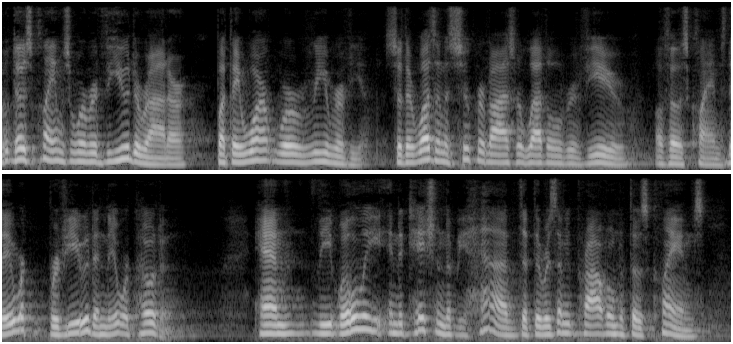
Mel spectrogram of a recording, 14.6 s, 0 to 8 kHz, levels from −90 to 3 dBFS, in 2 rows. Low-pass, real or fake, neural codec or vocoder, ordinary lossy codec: 7.2 kHz; fake; codec, 16 kHz, 0.5 kbps, FunCodec, trained on LibriTTS, 25 frames a second; AAC, 48 kbps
